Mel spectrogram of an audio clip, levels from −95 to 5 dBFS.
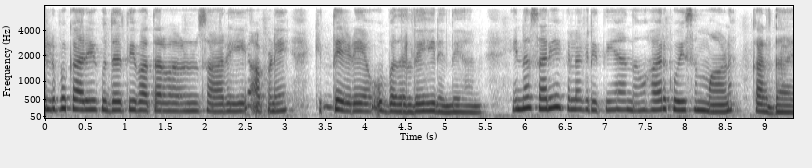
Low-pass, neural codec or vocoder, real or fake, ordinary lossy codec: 7.2 kHz; vocoder, 44.1 kHz, 80 mel bands, Vocos; fake; none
